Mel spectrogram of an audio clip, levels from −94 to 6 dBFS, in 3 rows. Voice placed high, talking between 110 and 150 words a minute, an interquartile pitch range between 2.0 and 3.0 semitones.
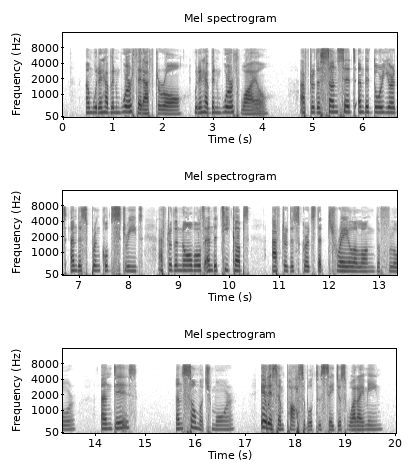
No: high, 210 Hz; average, 145 wpm; average, 3.4 semitones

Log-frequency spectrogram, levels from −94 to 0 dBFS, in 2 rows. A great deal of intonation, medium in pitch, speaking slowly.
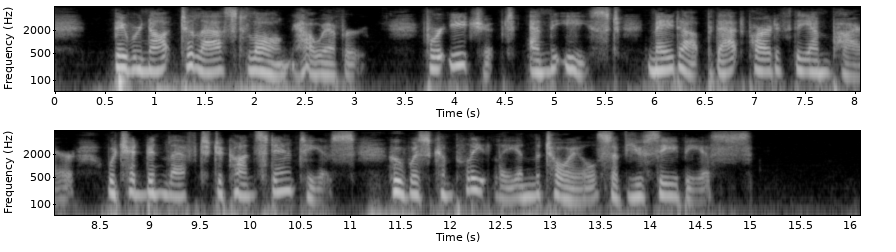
No: average, 4.1 semitones; medium, 175 Hz; slow, 125 wpm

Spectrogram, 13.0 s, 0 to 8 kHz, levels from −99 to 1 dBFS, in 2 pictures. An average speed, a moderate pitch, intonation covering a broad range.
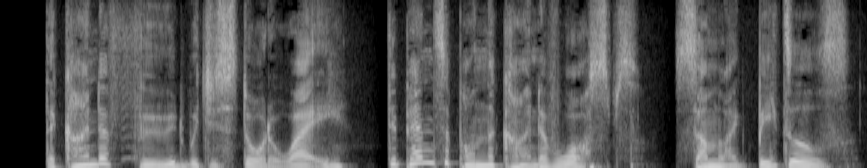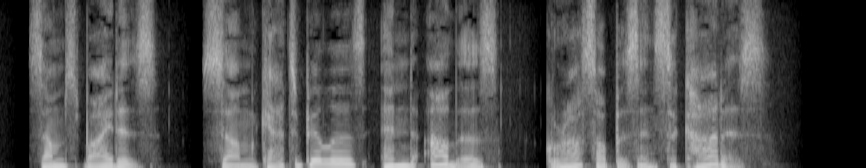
No: slow, 120 wpm; medium, 150 Hz; wide, 9.0 semitones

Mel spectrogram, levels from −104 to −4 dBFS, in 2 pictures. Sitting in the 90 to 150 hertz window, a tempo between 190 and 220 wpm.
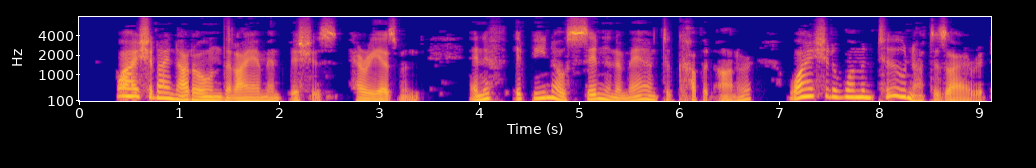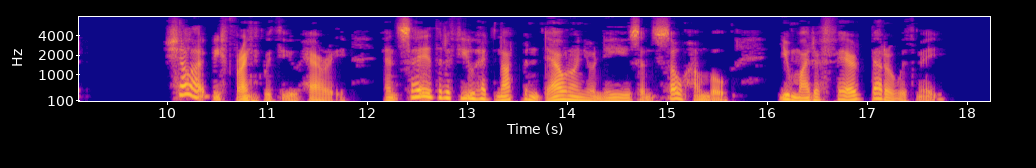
Yes: low, 135 Hz; average, 195 wpm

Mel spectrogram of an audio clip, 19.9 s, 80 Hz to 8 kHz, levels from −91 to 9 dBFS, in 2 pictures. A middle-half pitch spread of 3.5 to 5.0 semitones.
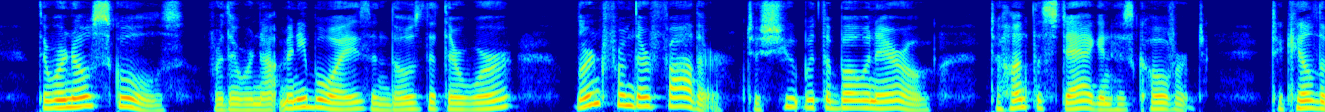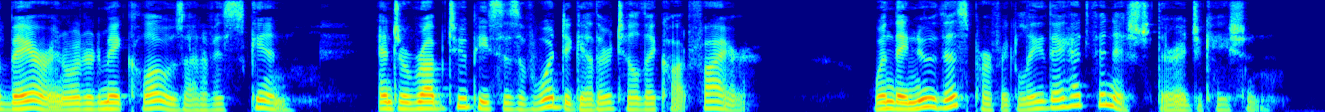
Yes: average, 4.5 semitones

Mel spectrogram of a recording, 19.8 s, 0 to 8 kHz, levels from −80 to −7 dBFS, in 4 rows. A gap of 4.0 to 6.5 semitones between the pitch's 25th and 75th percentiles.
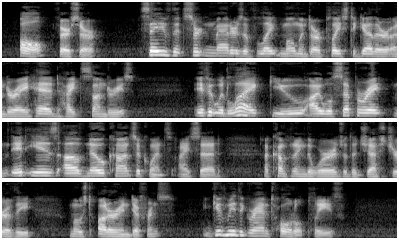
Yes: average, 4.6 semitones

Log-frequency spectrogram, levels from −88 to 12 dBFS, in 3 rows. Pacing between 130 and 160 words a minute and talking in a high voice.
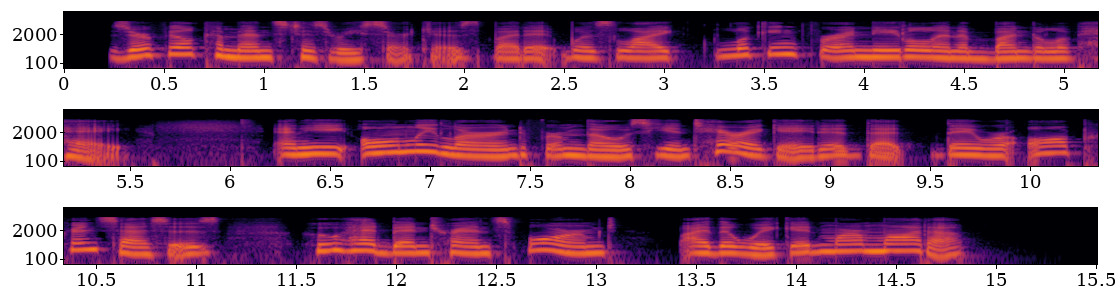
Yes: average, 150 wpm; high, 195 Hz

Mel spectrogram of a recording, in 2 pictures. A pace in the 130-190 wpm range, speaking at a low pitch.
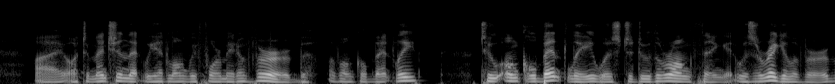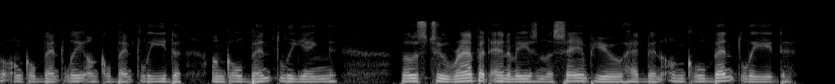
Yes: average, 150 wpm; low, 130 Hz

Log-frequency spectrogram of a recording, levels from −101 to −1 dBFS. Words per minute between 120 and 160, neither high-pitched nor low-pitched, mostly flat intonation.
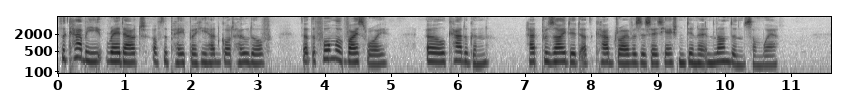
No: average, 145 wpm; high, 215 Hz; narrow, 2.0 semitones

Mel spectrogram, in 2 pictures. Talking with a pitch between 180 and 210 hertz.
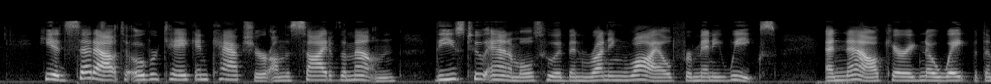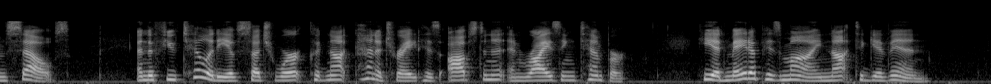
Yes: high, 190 Hz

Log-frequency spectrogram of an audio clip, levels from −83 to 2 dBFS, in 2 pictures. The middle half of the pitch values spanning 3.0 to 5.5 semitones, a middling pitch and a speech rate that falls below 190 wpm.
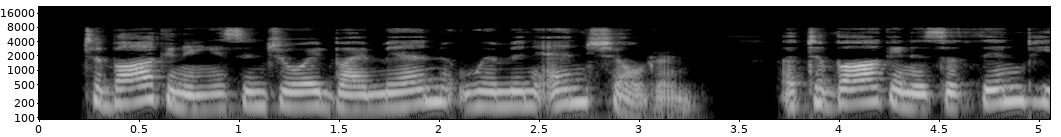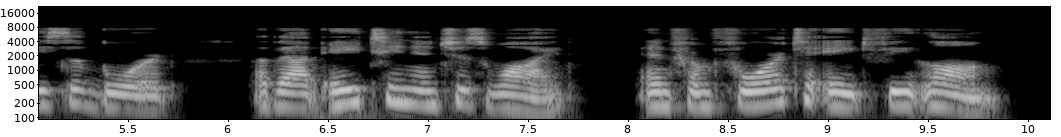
Yes: average, 3.5 semitones; medium, 180 Hz; average, 160 wpm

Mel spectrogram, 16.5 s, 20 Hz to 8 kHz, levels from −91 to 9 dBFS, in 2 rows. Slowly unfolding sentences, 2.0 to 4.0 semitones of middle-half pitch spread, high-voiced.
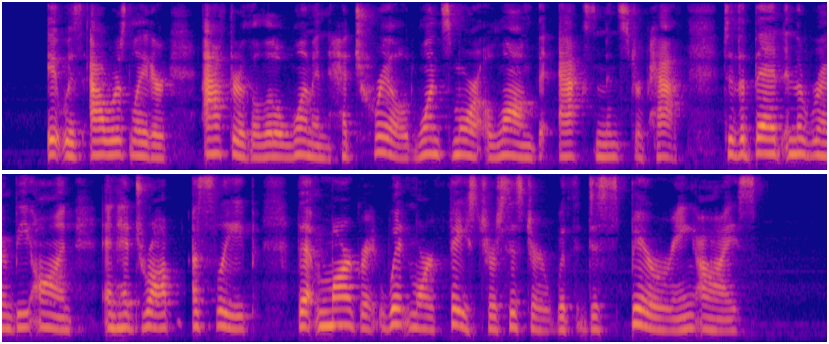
Yes: slow, 130 wpm; average, 3.3 semitones; high, 195 Hz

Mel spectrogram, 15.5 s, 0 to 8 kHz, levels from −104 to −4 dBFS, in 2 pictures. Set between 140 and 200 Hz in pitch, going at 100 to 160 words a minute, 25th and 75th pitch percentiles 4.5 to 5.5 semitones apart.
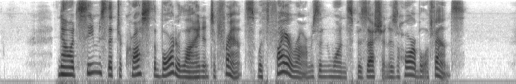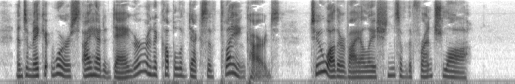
No: high, 190 Hz; average, 185 wpm; average, 5.2 semitones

